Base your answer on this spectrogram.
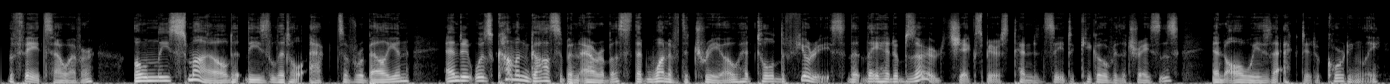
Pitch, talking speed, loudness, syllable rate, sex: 115 Hz, 180 wpm, -20 LUFS, 5.7 syllables/s, male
